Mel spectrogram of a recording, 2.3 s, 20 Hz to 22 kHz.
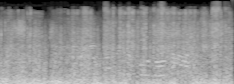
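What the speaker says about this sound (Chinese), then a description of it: "经常刮大风啊，特别大这个风" Strong gale of roughly force 8 battering a campsite on the Gobi desert near Yumen, a loud, continuous roaring rush of wind buffeting the microphone up close.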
